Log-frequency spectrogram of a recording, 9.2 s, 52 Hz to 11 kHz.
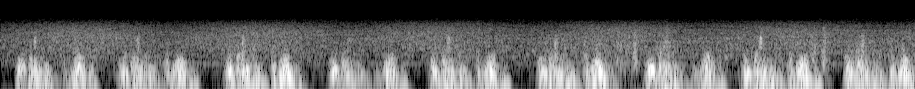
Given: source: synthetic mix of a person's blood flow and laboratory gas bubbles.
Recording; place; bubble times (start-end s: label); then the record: Doppler ultrasound of blood flow; precordium
no bubbles
From the record:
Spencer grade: 0 (complete lack of bubble signals)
